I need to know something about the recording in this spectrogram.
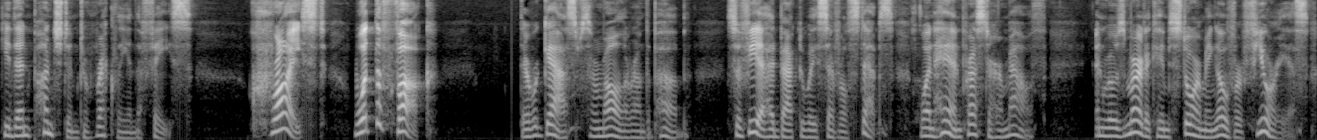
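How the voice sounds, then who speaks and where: Woman audiobook narrator, low register, dry close sound, expressive dramatic reading of fan fiction. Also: moderate pace, dry recording.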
